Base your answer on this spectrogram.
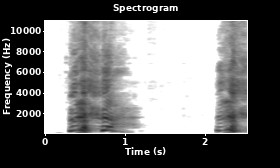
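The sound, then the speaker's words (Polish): A man sneezes: a harsh, breathy two-part burst, a short silence, then another sharp, noisy sneeze that is cut off at the end. No one speaks. “A niech pan kichnie.”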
